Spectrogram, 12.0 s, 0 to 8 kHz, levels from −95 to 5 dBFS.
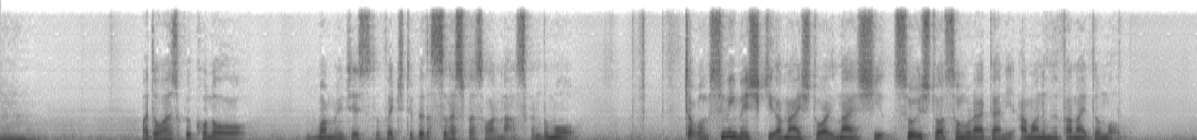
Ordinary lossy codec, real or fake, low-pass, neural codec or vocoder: none; fake; 7.2 kHz; codec, 16 kHz, 0.5 kbps, FunCodec, trained on LibriTTS, 25 frames a second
